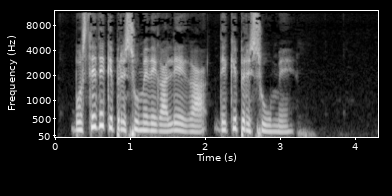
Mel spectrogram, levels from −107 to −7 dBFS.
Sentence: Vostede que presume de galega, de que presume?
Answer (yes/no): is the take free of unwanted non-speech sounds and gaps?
yes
